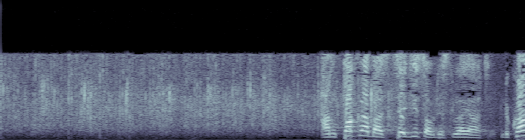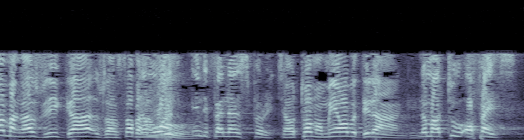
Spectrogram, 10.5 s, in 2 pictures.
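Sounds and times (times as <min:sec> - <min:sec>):
church congregation clapping in applause: 0:00.0 - 0:04.8
speech: 0:03.2 - 0:10.4.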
